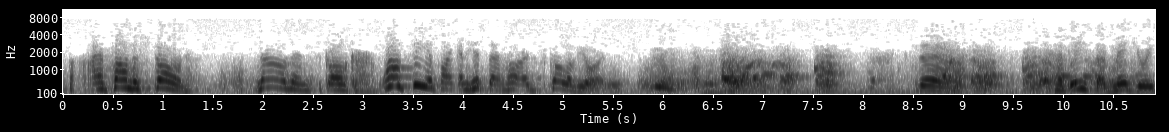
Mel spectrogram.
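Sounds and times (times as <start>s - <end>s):
speech: 0.3s - 10.9s
wolves snarling and barking: 6.3s - 7.9s, 8.8s - 10.7s.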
